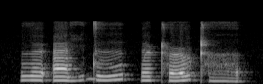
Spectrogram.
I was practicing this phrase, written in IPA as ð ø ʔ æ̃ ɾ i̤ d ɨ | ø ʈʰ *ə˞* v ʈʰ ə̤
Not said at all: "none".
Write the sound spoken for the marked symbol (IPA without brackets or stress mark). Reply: ə˞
